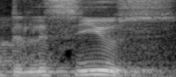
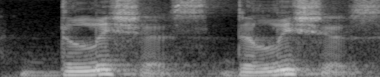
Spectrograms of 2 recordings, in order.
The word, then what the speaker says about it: delicious: Next, delicious, not delicious ya, delicious yang ditekan li-nya, delicious, artinya mantap bana, right, atau enak sekali.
